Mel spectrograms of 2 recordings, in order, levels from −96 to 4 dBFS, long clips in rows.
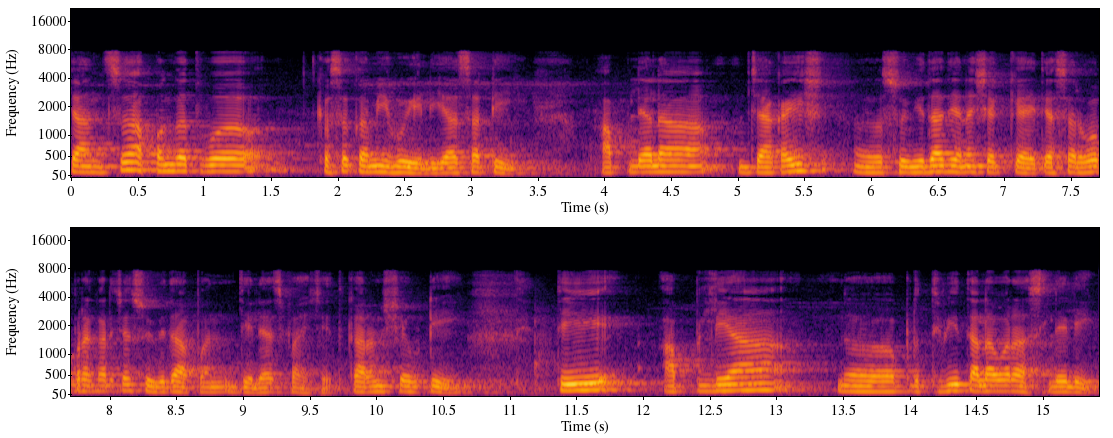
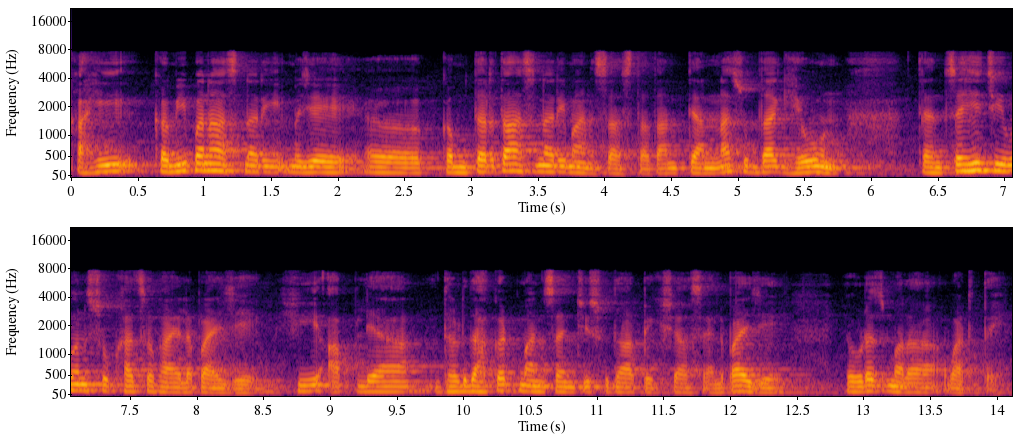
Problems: constant background noise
